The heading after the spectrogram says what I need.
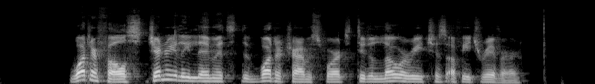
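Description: No technical faults can be heard anywhere in the speech recording.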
